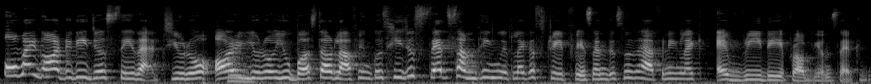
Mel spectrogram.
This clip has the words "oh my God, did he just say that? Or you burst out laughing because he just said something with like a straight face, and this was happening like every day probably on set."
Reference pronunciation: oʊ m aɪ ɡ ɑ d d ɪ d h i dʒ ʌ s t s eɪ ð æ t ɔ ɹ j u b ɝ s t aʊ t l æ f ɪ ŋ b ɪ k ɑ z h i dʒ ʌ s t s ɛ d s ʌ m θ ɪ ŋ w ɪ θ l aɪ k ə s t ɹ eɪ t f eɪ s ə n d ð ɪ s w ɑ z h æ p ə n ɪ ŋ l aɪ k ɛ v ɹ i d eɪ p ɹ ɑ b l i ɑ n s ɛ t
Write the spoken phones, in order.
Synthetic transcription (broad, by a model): oʊ m aɪ ɡ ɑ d d ɪ d h i dʒ ʌ s t s eɪ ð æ t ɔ ɹ j u b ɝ s t aʊ t l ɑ f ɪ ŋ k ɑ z h i dʒ ʌ s t s ɛ d s ʌ m t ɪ ŋ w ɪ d l aɪ k ə s t ɹ eɪ t f eɪ s ə n d ɪ s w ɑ z h æ p ə n ɪ ŋ l aɪ k ɛ v ɹ i d eɪ p ɹ ɑ b l i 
